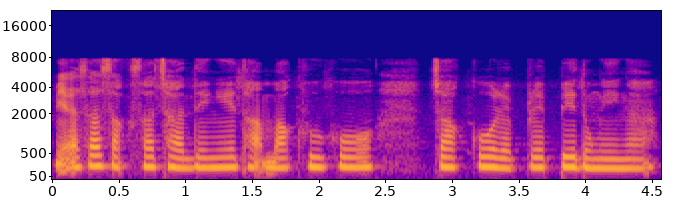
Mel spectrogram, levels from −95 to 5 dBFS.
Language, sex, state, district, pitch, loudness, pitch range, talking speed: Garo, female, Meghalaya, North Garo Hills, 200 Hz, -18 LUFS, 195-210 Hz, 90 wpm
